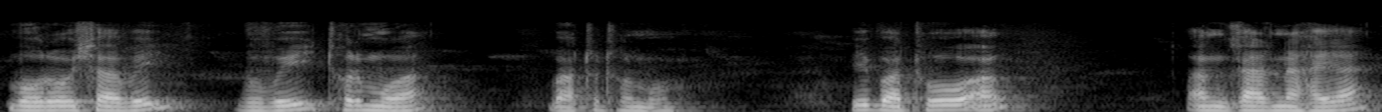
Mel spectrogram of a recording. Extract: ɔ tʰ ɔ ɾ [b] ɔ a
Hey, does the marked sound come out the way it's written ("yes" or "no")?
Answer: no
